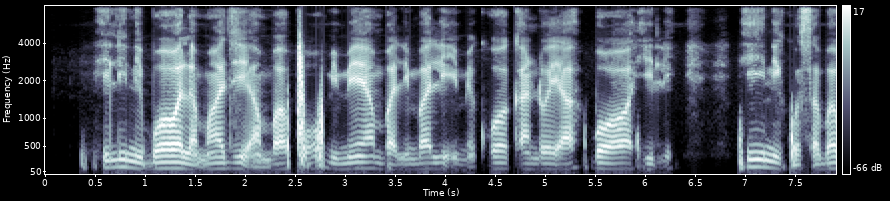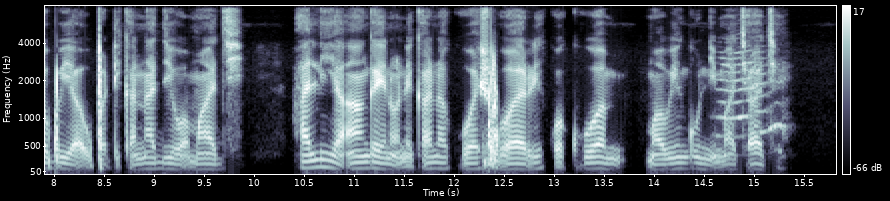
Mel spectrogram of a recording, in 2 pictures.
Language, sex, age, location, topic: Swahili, male, 18-24, Nairobi, government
